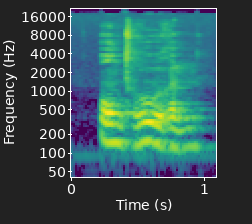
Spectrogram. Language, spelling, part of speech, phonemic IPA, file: Dutch, ontroeren, verb, /ˌɔntˈru.rə(n)/, Nl-ontroeren.ogg
- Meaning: to move, to cause to become emotional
